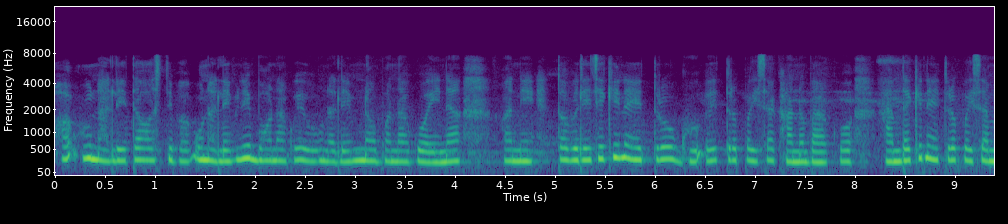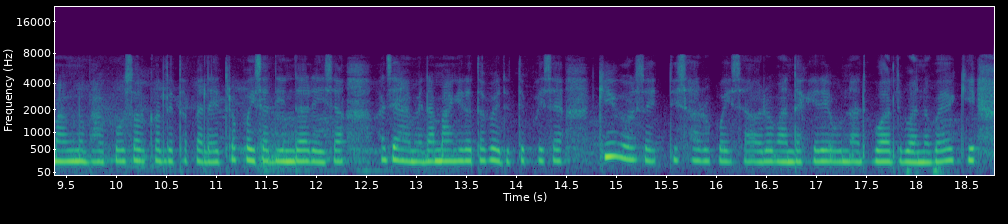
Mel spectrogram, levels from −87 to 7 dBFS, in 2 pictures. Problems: background sounds at intervals, background conversations at intervals, low volume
